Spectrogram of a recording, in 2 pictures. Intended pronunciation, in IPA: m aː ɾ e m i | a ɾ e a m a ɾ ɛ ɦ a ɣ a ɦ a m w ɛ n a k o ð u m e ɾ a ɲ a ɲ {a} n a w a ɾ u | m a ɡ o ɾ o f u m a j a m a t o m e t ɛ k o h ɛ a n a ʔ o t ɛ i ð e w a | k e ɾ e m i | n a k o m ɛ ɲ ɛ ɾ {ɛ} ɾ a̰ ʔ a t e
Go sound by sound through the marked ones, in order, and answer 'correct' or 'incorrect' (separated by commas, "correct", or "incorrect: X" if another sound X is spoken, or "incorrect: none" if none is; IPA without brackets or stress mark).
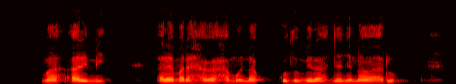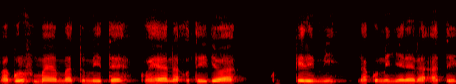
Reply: correct, correct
